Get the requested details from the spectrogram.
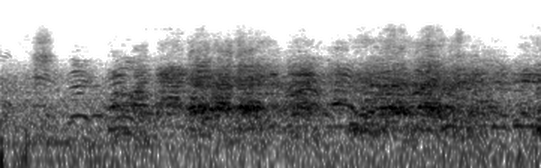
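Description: Young players shout and cheer together.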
